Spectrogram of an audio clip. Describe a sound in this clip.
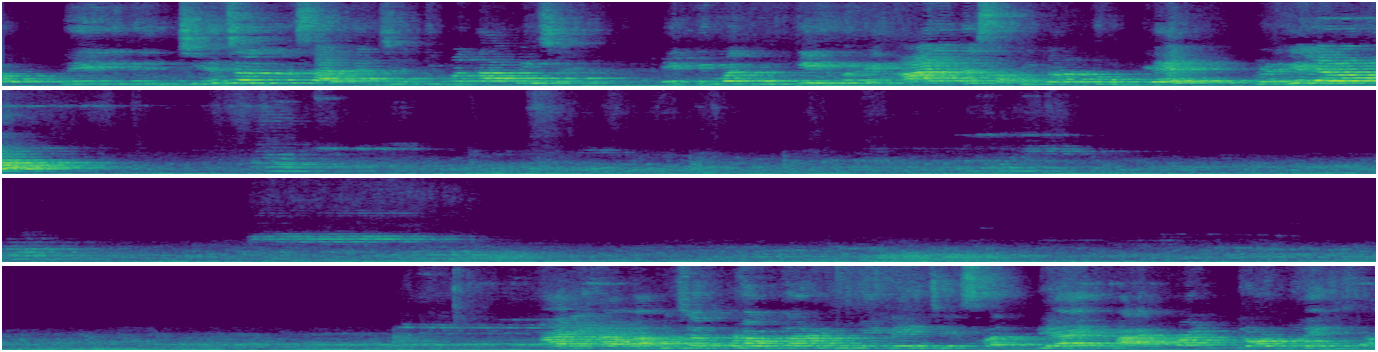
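A teenage girl speaks clearly and calmly, close by.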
